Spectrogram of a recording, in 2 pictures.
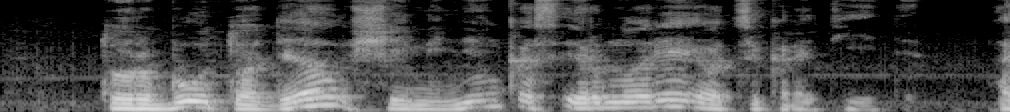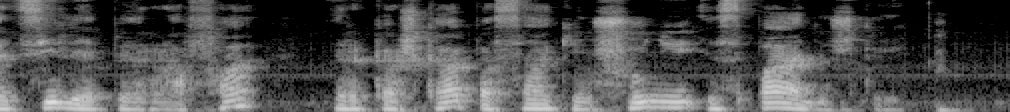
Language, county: Lithuanian, Kaunas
